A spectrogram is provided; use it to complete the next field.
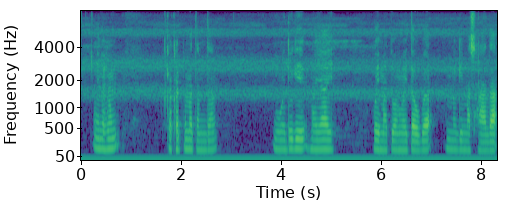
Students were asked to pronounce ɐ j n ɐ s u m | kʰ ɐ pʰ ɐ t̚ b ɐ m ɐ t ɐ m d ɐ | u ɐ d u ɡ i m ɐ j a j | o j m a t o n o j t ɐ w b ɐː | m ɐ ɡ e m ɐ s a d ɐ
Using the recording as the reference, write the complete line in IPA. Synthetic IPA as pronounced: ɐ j n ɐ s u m | k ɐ kʰ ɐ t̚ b ɐ m ɐ t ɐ m d ɐ | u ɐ d u ɡ i m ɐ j a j | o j m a t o n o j t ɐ w b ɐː | m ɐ ɡ i m ɐ s a d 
